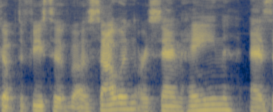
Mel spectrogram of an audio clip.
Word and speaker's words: Samhain: the feast of uh samhain or samhain as it's actually it's spelled samhain but it's pronounced samhain because it is celtic um you can look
